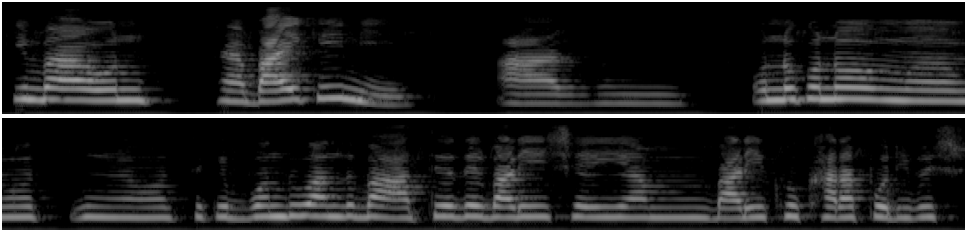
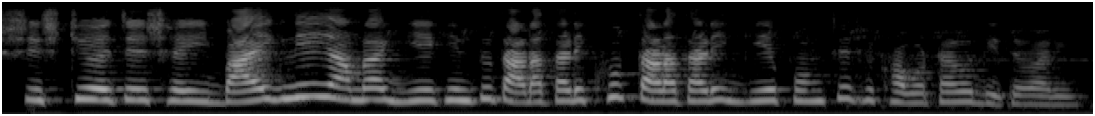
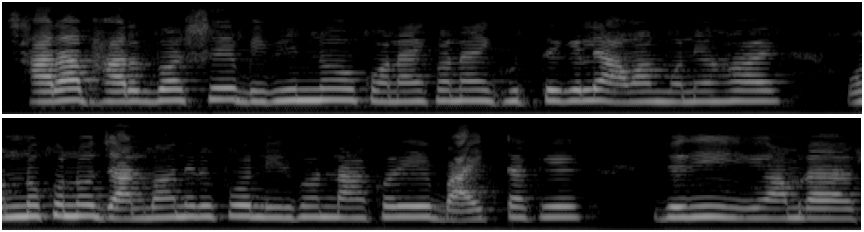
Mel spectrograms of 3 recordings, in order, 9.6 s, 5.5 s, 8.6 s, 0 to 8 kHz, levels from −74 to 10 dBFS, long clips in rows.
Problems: background sounds at intervals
